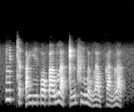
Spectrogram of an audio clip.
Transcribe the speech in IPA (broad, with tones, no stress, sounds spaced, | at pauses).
l i˦˥ k̚ c a˨˩ t̚ ʔ a˧ ŋ j i˧ ɓ ɔ˧ ɓ a˧˥ w l a˨˩ t̚ ʈ ə˧˥ ŋ f i˧ w ə˨˩˨ w l a˨˩˨ w k a˨˩˦ n l a˨˩ t̚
